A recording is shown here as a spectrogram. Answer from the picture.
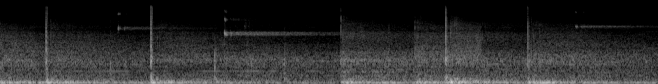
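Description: Basketball bouncing on a hardwood gym floor: a handful of sharp, irregular bounces in a large hall, with a few high squeaks between them.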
